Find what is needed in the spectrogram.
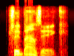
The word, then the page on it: tribasic: British English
